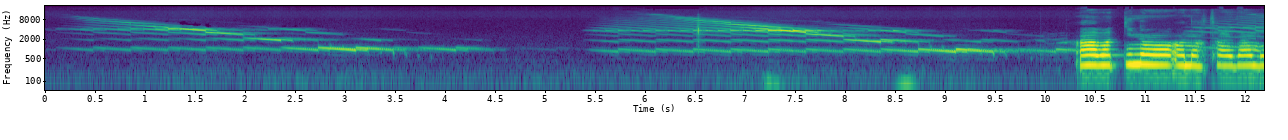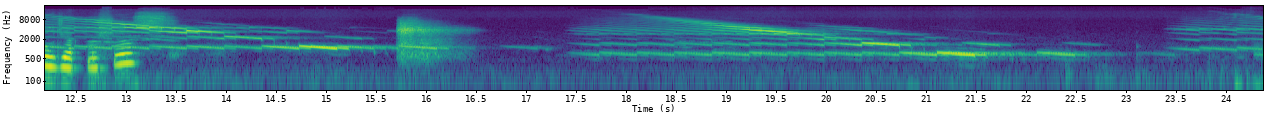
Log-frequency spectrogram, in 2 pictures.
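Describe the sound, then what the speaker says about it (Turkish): Rising and falling electronic siren wails in the Roblox game Tornado Alley Ultimate repeat several times, clear and fairly loud, with a short burst of other game sounds in the middle. "Neden böyle sirenler çalıyor hiçbir fikrim yok."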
